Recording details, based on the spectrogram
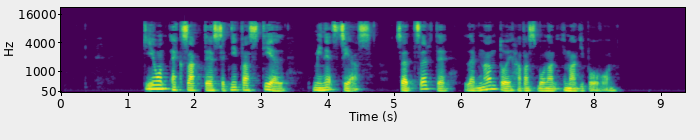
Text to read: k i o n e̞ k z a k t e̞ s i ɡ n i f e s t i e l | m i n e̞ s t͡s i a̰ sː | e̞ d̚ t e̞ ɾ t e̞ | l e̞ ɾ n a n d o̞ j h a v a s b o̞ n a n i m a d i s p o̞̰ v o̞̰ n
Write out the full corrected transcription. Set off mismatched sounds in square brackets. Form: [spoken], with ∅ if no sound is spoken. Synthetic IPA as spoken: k i o n e̞ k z a k t e̞ s i ɡ n i f [a] s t i e l | m i n e̞ s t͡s i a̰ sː | e̞ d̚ [t͡s] e̞ ɾ t e̞ | l e̞ ɾ n a n [t] o̞ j h a v a s b o̞ n a n i m a [ɡ] i [∅] p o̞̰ v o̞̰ n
